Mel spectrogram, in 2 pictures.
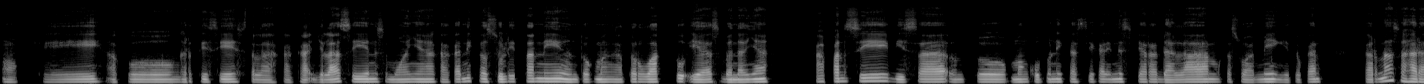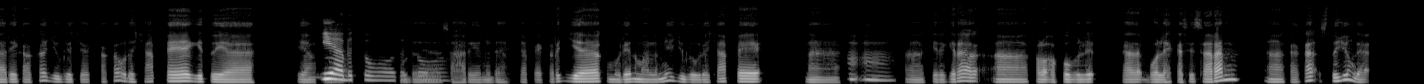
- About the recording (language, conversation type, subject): Indonesian, advice, Bagaimana cara mengatasi pertengkaran yang berulang dengan pasangan tentang pengeluaran rumah tangga?
- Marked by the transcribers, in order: none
